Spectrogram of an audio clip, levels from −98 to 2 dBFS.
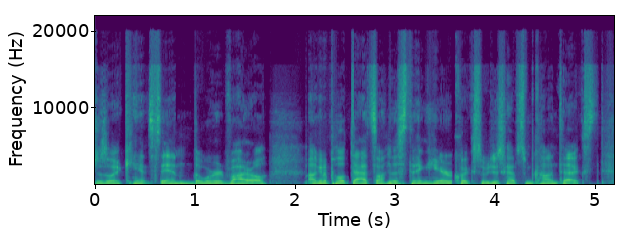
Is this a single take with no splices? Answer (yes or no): no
